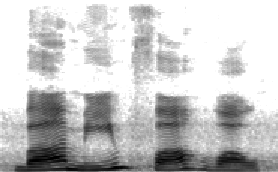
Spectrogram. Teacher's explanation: ये हुर्फ़ शफ़विया हैं 4 जो होठों से अदा होते हैं,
